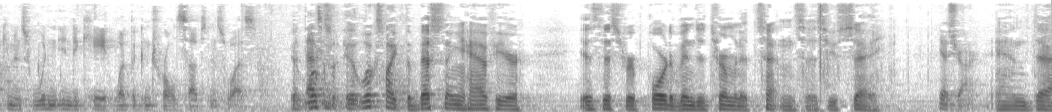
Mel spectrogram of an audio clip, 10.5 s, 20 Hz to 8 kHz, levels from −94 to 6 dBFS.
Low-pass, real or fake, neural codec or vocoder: 7.2 kHz; real; none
